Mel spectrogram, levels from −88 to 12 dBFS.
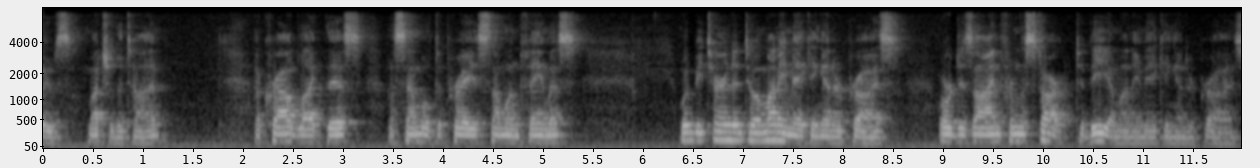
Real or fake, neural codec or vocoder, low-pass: real; none; 7.2 kHz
